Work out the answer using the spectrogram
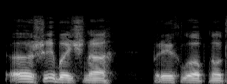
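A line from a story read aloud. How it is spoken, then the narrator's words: Sighing village elder. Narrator (Russian): вздохнул староста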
